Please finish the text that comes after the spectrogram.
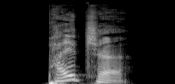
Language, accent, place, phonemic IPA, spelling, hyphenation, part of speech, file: German, Germany, Berlin, /ˈpaɪ̯t͡ʃə/, Peitsche, Peit‧sche, noun, De-Peitsche.ogg
- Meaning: whip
